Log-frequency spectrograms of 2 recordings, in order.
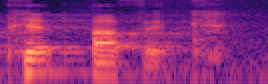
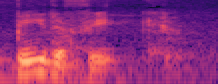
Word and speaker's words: Pituffik: Now that's spelled P-I-T-U-F-F-I-K. So it looks like Pit-Ufik, but it's pronounced Bitufik.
